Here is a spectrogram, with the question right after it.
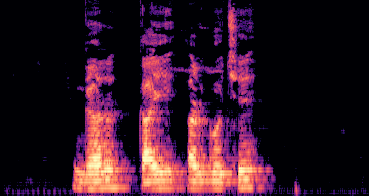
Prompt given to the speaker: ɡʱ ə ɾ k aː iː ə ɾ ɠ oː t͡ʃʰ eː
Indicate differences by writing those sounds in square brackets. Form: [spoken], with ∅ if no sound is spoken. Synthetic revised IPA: ɡʱ ə ɾ k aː iː ə ɾ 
